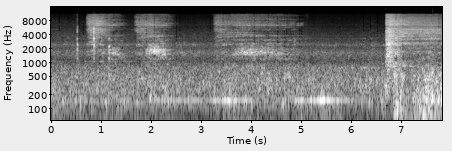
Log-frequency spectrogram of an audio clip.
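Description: Kintetsu 8600 series electric train slowing to a stop at a platform, with a steady low rumble and a few short, high-pitched hissing squeals as it brakes. Near the end, a loud burst of air hiss comes as the doors open.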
